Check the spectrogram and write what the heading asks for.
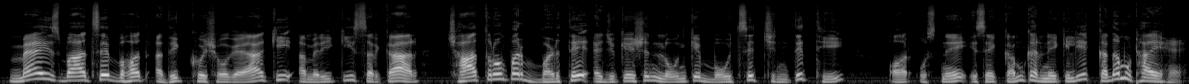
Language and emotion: Hindi, happy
